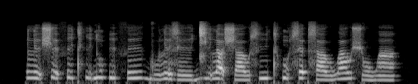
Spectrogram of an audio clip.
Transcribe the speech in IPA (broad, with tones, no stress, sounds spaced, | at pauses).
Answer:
l ḛ˦˨ ʃ ḛ˦˨ θ ḭ˦˨ tʰ ḭ˦˨ d ũ˦˨ ʔ ĩ˦˨ θ e˦ ɪ̯ ɡ u˨ l ḛ˦˨ z e˨ ɪ̯ d͡ʑ ḭ˦˨ l ä̰˦˨ ʃ a˨ ʊ̯ sʰ ĩ˦ tʰ ũ˦˨ sʰ ɛ˦ ʔ s a˨ ʊ̯ w a˦ ʊ̯ ʃ o˨ w ã˨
